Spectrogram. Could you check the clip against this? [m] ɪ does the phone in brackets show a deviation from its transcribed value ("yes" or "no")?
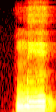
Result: no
